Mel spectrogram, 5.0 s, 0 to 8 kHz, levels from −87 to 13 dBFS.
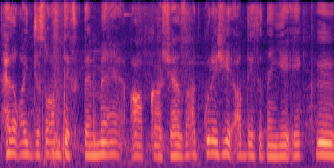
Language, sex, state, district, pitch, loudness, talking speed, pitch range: Hindi, male, Uttar Pradesh, Muzaffarnagar, 160 Hz, -17 LUFS, 215 wpm, 155-170 Hz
